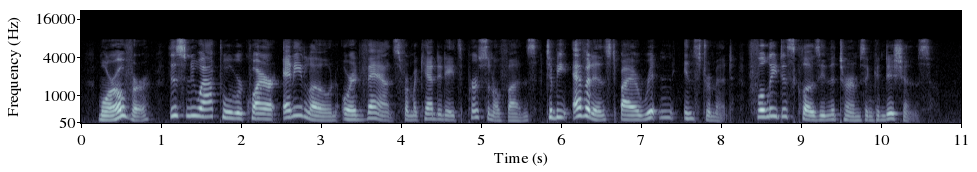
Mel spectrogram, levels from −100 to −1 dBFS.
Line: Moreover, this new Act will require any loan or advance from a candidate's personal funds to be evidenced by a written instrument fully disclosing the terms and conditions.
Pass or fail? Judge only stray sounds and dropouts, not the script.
pass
